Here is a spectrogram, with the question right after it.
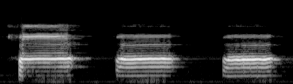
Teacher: آپ سب سے پہلے فا کی طرف، فا جو ہے یہ ہونٹوں اوپر کے دانتوں کے کنارے اور نچلے ہونٹ کے تر حصے سے ادا ہوگا۔ یہ نچلا ہونٹ ہے، اس کا جو اندر والا حصہ ہوتا ہے، ایک تو باہر والا حصہ ہوتا ہے جو سامنے نظر آ رہا ہوتا ہے، لیکن جب فیس کو اوپن کریں تو اندر والا جو اندرونی حصہ ہوتا ہے وہ تر حصہ ہوتا ہے، وہاں سے ادا ہوتا ہے۔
